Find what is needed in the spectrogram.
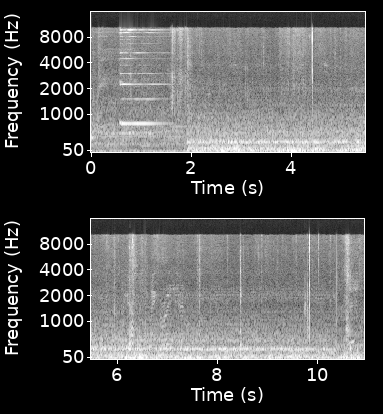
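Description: An elevator chime sounds once, a single steady ringing tone lasting about a second. About two seconds in, it gives way to the steady low rumble and hum of a car's cabin while driving.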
